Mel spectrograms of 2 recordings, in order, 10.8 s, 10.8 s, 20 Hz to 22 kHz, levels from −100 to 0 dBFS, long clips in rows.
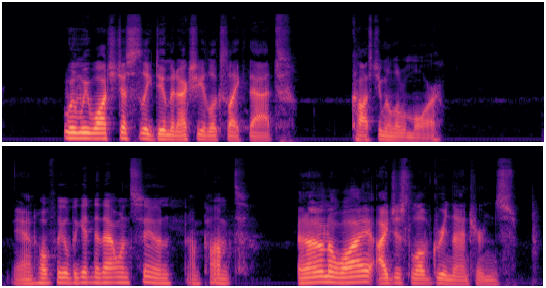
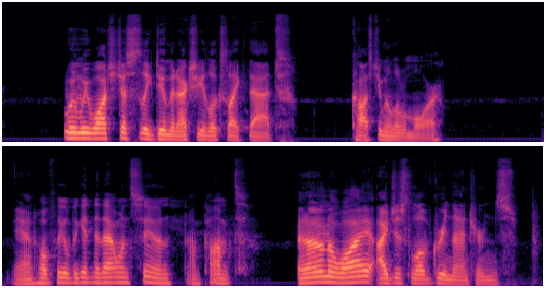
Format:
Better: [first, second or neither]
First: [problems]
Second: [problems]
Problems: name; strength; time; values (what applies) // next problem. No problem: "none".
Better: neither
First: muffled; slightly; fading above 3.5 kHz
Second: muffled; slightly; fading above 3.5 kHz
